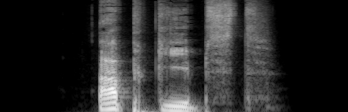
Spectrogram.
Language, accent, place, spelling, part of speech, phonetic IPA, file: German, Germany, Berlin, abgibst, verb, [ˈapˌɡiːpst], De-abgibst.ogg
- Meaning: second-person singular dependent present of abgeben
